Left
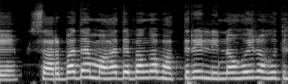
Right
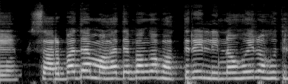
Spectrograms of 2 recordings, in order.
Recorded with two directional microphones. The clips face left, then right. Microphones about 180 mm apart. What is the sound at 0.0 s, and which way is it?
A woman's voice, 40° left (ahead or behind).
